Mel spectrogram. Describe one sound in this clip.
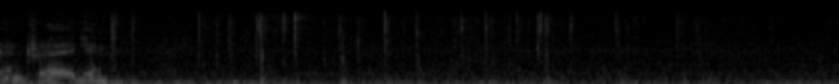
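Computer keys click as someone types.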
